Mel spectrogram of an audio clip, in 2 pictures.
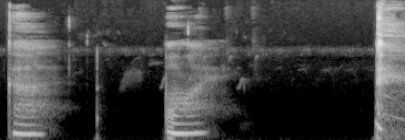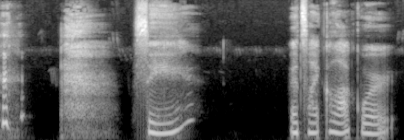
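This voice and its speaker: A woman speaks very slowly in a soft, teasing whisper, as if leaning close to the listener. Her voice is mellow and husky with a gravelly fry, and the recording is dry and close. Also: medium pitch, no room sound. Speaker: audio roleplay performer. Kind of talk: intimate scripted audio roleplay.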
